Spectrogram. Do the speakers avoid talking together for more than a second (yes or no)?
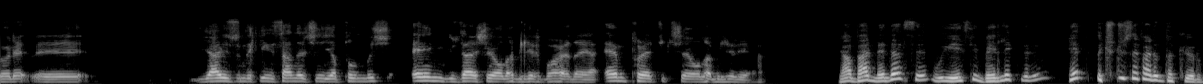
yes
